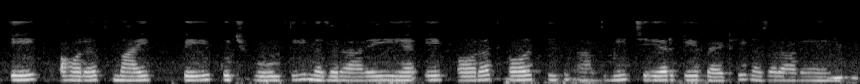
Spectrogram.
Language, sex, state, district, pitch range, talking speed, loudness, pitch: Hindi, female, Bihar, Jamui, 190-205 Hz, 155 wpm, -18 LUFS, 195 Hz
